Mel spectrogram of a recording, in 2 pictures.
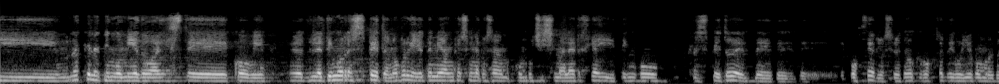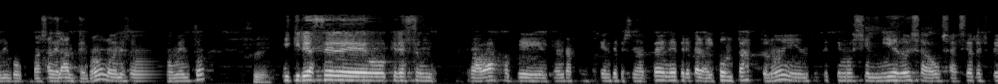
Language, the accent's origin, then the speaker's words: Spanish; Spain; now in Italy; Soy española y no me veo jugando en una selección italiana.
